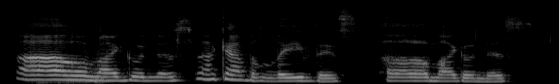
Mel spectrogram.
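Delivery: high talk broken up by laughter. Reacting to a failed skill test in a card game, laughing while talking. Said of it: "I'm sorry to laugh so much".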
